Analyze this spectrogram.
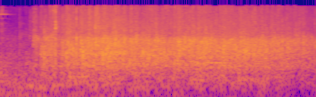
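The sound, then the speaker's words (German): Loud, sustained applause from a large audience in Regensburg as former Chomutov museum director Stanislav Diet walks to the podium to receive the Sudetendeutscher Volkstumspreis from the Sudetendeutsche Landsmannschaft, a dense roar of clapping hands that swells in the first second and holds steady, with no voices standing out. “Bei seinem Gang aufs Podium wurde der ehemalige Leiter des Museums von Chomutov, Stanislav Diet, von tosenden Beifall begleitet.”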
